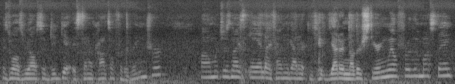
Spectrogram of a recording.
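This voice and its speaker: Losing his voice to hoarseness, a man talks quickly and a bit high as he rambles and apologizes about a car project. It's a casual to-camera vlog, and the camera-mounted mic picks up lots of background noise.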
